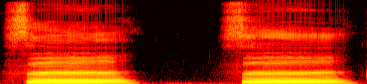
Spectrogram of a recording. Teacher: 첫 번째 스 먼저 볼게요이 스 발음은 쓰나 스 발음과 똑같이 혀끝을 윗니 뒤쪽에 대고 그 사이에 바람을 통과시키면서 발음하시면 되겠습니다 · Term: 쓰 발음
